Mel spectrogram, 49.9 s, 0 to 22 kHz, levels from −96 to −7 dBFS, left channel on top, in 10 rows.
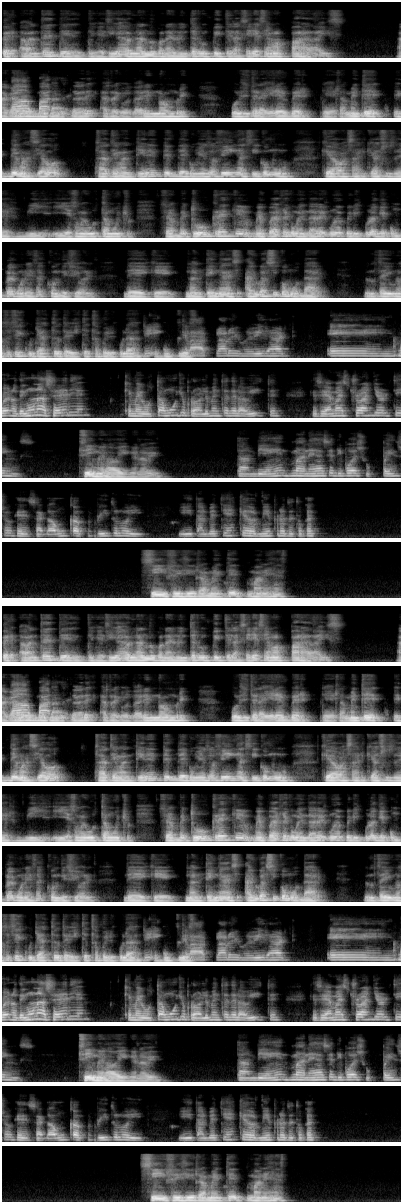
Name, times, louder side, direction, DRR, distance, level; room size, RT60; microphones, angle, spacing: voice 1, 0.0-4.2 4.9-7.3 7.9-10.8 11.1-21.1 21.5-23.9 24.5-27.4 35.9-36.9 46.6-48.4, right 2 dB, 65° right, 0.5 m, -21 dB
voice 2, 5.1-5.8 26.7-26.9 27.2-28.5 29.0-31.0 31.5-33.4 33.8-35.3 37.9-41.7 42.1-43.8, right 2 dB, 15° right, 0.3 m, -28 dB
4.2 x 3.5 x 2.4 m
head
